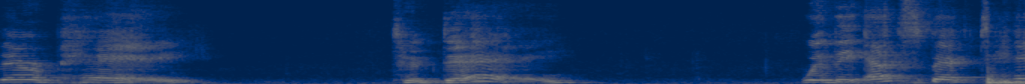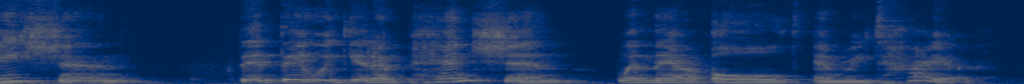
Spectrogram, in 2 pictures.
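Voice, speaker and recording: A woman speaks with an American accent, and there is audible echo from the room. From New Haven, Connecticut, US. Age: 70s. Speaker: professor. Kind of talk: public talk, onstage conversation.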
